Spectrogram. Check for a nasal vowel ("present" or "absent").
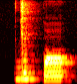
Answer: present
